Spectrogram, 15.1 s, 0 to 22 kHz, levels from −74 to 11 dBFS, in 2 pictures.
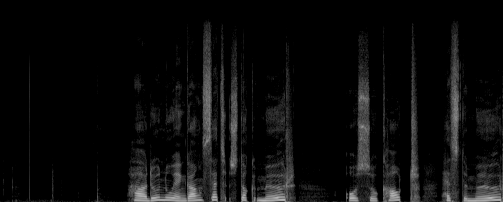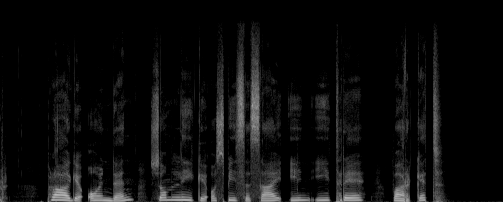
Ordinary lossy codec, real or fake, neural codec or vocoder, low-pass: none; real; none; 19.8 kHz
